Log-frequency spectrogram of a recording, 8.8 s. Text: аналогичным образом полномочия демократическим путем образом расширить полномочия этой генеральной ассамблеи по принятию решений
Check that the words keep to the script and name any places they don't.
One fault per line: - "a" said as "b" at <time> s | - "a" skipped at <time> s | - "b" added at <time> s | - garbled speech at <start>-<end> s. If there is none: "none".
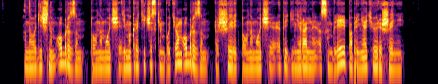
none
